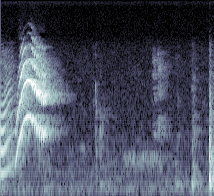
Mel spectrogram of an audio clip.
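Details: Pet rose-ringed parakeet indoors mimicking the word "mummy": a single loud, rising and falling harmonic call lasting about half a second, followed by quiet murmurs and a sharp click.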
